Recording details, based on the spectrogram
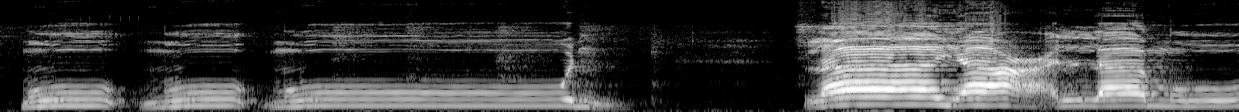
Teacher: Tapi yang dimaksud di sana adalah jangan sampai mad alid disukun yang kita bunyikan mengandung kadar sengau, kadar dengung masuk ke hidung · Baru setelah dipanjangkan ada nun sukun, barulah dia dengung, tapi jangan terlalu lama, ada kadar gunahnya.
